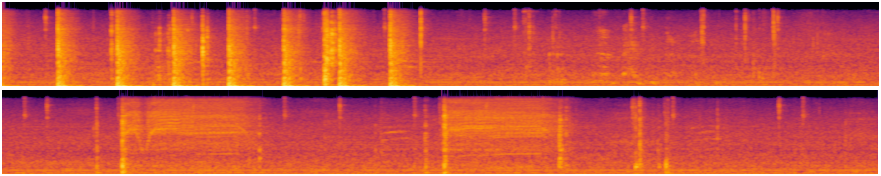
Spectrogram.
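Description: The old solar charge regulator being worked off an electric fence charger by hand. A quick run of sharp knocks for the first few seconds gives way to light scattered clicks, then two short rasping bursts about a second long.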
